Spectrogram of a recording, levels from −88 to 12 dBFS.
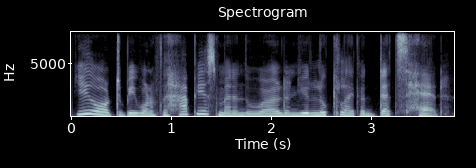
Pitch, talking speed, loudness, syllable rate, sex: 210 Hz, 295 wpm, -16 LUFS, 5.7 syllables/s, female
